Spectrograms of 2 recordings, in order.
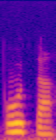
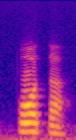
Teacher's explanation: minimal pairs contrasting the high back vowel and the mid back vowel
